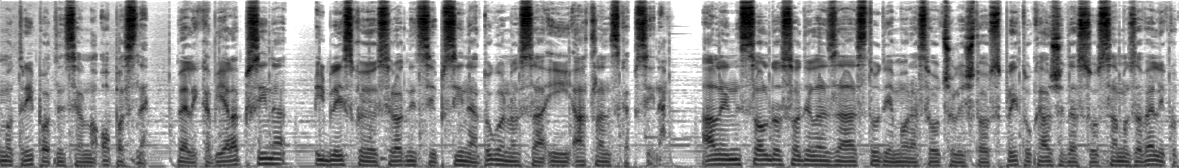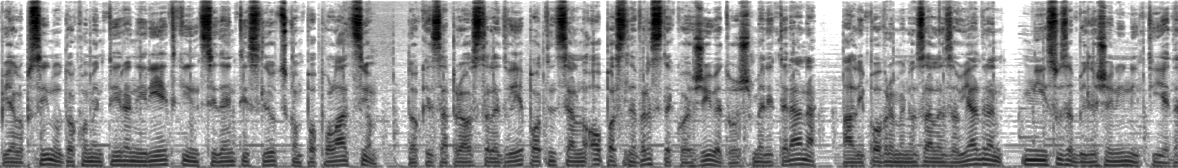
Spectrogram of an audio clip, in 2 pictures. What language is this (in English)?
Croatian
